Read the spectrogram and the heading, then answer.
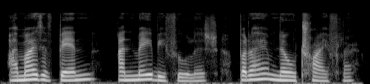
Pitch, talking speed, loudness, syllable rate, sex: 200 Hz, 210 wpm, -17 LUFS, 4.9 syllables/s, female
